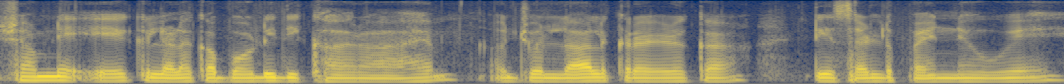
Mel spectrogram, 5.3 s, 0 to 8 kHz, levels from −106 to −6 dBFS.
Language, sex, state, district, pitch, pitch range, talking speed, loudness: Hindi, male, Chhattisgarh, Jashpur, 115 Hz, 115-125 Hz, 180 wpm, -17 LUFS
